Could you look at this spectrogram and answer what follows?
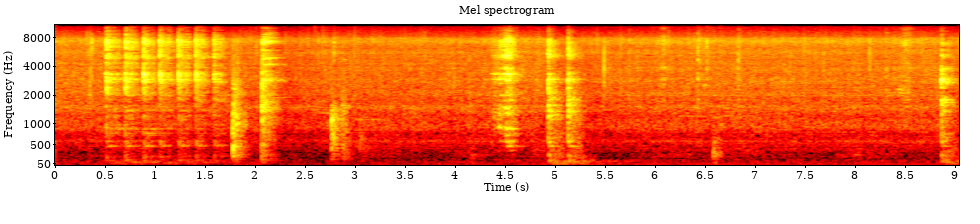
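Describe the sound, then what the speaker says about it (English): Butter ghee frying in a family-size pot of chicken dhansak. A rapid run of ladle clanks against the metal opens over a constant sizzle, followed by slower scraping strokes and occasional knocks, close up with no voices. "make sure it doesn't burn into the bottom, guys. You have to stir it well."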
